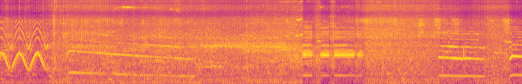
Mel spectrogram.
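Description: Police vehicle siren yelping in fast up-and-down sweeps, about three a second, that stops about a second in. It is followed by long electronic tones falling slowly in pitch, a short broken honk about six seconds in, and another falling tone near the end, all over a steady rumble of vehicles.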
